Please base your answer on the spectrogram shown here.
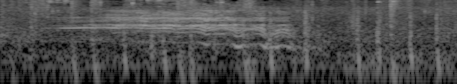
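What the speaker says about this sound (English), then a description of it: "Alright, horse, let's go." A horse's hooves clip-clop steadily at close range in Dragon Age: Inquisition, the rhythmic footfalls heard together with a whinny, with no talking.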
